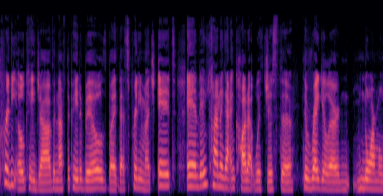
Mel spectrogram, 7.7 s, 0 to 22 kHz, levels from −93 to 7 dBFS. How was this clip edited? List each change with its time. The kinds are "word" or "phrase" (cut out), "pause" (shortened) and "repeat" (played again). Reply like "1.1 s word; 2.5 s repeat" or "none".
1.0 s phrase; 3.7 s pause; 4.2 s word; 6.0 s pause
